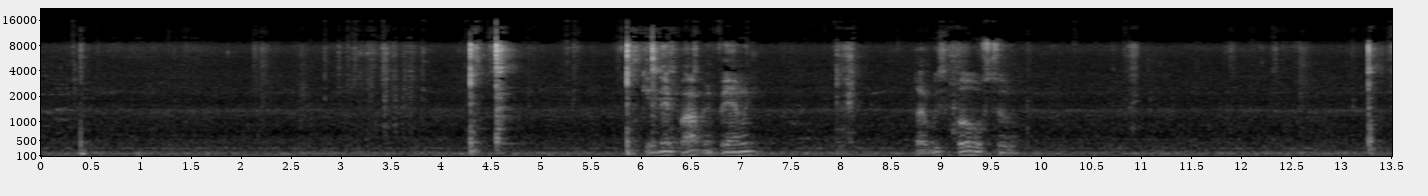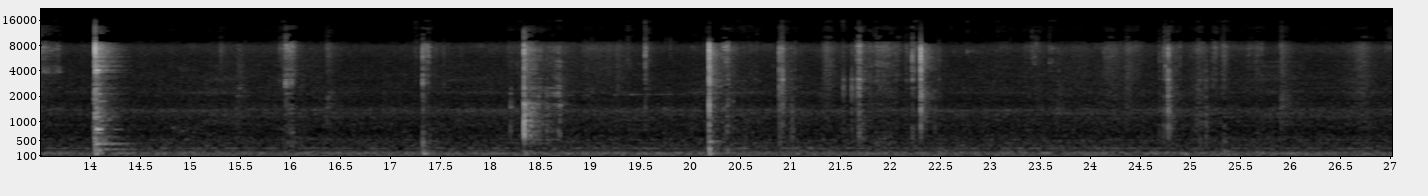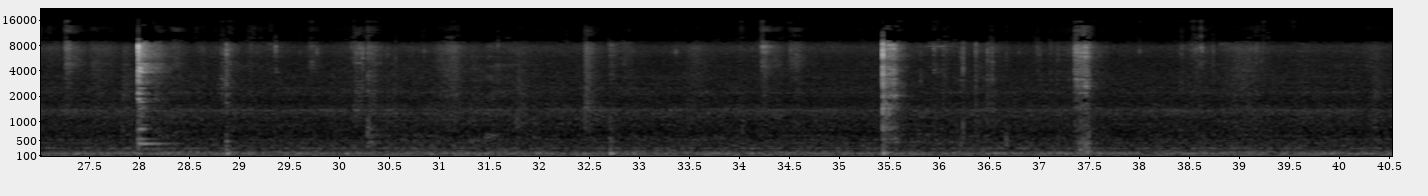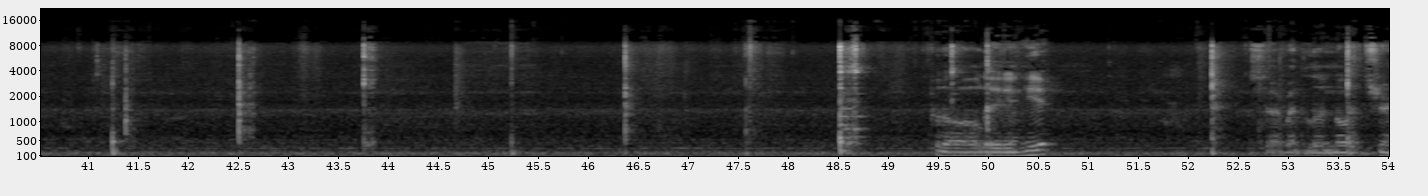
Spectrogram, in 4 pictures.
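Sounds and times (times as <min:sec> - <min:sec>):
low hum: 0:00.0 - 0:54.0.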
